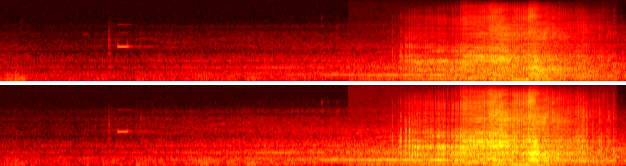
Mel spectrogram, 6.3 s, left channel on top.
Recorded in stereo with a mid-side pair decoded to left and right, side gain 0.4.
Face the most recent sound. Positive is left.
turn(degrees=-65)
